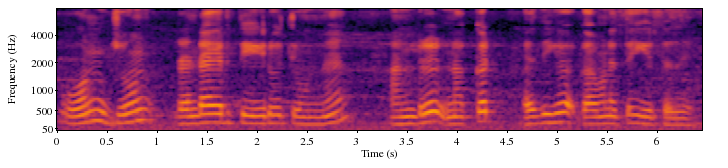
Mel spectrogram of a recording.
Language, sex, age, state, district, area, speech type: Tamil, female, 60+, Tamil Nadu, Perambalur, urban, read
